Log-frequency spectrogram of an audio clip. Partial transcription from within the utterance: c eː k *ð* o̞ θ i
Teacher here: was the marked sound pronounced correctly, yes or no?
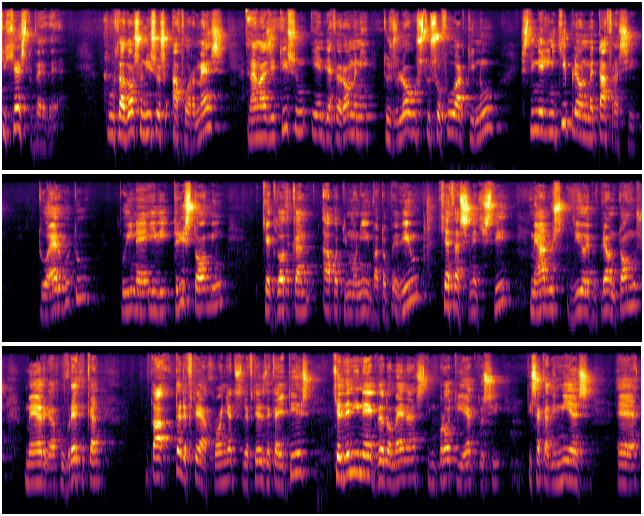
yes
